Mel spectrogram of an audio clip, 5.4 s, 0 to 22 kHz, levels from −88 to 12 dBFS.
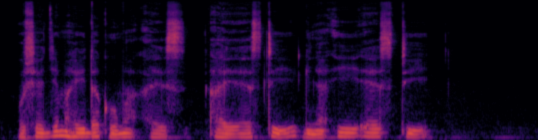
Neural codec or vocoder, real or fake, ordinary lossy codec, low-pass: none; real; none; none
